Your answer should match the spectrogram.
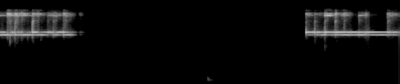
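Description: Small bells tinkling with a high, ringing jingle: one short spell at the start and another from about three seconds in.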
